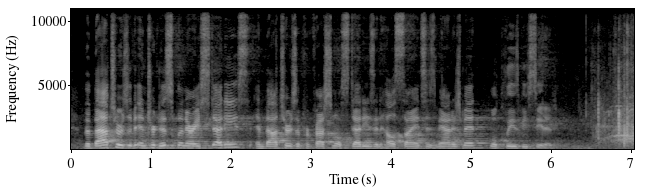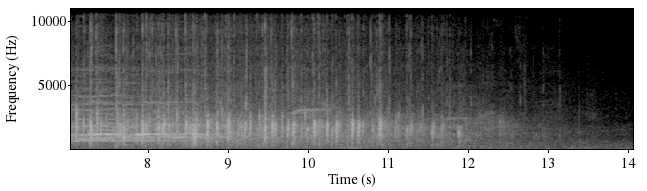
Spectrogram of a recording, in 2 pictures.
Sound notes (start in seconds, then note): 6.4 applause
